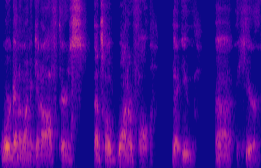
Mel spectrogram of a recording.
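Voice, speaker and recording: A man puts on a raspy character voice. He talks at a fairly quick pace. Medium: actual play. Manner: terse.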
